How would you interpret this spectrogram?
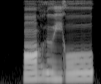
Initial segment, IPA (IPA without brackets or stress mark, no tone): ɔ̃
